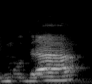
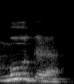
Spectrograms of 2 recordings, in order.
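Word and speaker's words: mudrā: pode pesquisar mais eh qual é a pronúncia da palavra mudr esse a esse a longo Esse mudr termina com a longo então é mudr no Brasil a gente tem uma tendência a falar mudra mudra você já devem ter ouvido mas não mudr porque esse a longo é final eh Jocasta pediu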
